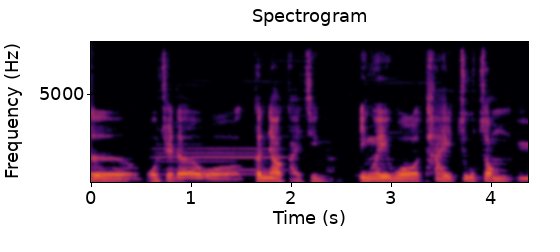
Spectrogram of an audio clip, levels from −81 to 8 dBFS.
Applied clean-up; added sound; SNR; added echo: classical method Wiener filter.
